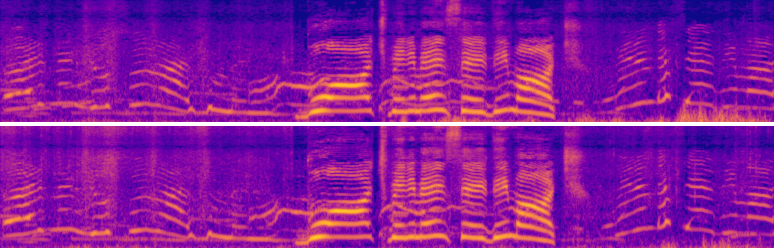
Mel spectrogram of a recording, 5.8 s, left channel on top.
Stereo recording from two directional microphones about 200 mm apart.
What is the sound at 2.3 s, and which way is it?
Speech, 15° right (ahead or behind).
